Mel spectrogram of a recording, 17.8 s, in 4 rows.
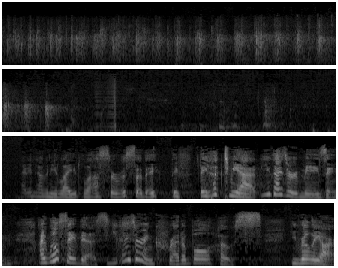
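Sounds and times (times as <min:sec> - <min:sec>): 
crowd applause welcoming a guest speaker: 0:00.0 - 0:05.5
speech: 0:09.4 - 0:17.7.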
